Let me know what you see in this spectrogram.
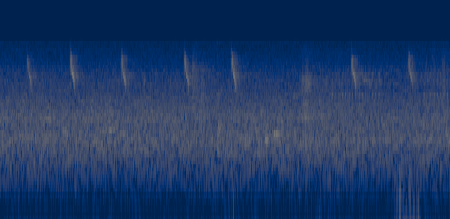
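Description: A small bird calling over steady outdoor hiss: about seven short high chirps, each sliding down in pitch, roughly one a second with a pause midway.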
